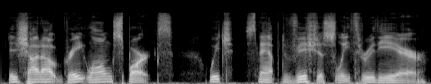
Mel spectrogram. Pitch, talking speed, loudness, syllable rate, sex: 105 Hz, 165 wpm, -17 LUFS, 4.1 syllables/s, male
